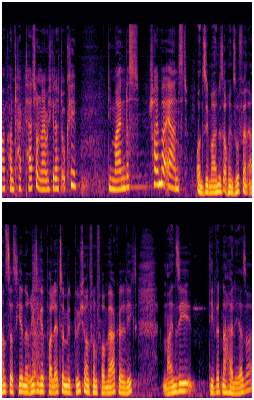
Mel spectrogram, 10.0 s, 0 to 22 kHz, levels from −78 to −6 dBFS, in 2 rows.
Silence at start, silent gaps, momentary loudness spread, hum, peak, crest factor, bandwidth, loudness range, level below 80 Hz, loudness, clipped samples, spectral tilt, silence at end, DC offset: 0 s; none; 11 LU; none; -2 dBFS; 16 dB; 14 kHz; 2 LU; -54 dBFS; -18 LUFS; under 0.1%; -6.5 dB/octave; 0 s; under 0.1%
